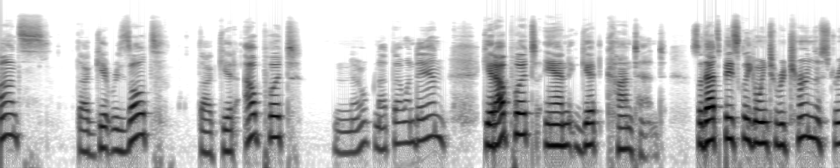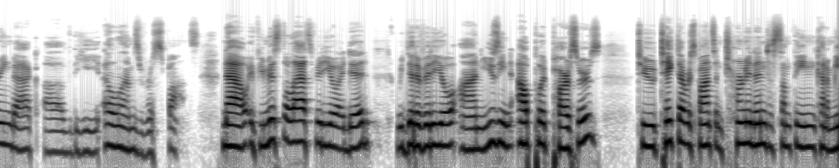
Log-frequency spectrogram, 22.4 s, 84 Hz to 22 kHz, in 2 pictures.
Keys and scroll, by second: 0.2 Return, 9.8 super+s.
